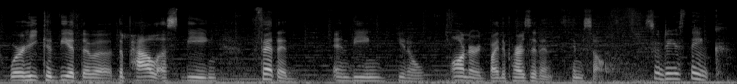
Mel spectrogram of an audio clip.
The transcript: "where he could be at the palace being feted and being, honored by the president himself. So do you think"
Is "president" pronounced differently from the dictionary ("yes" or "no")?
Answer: no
